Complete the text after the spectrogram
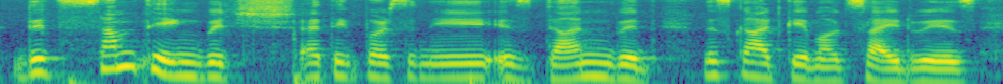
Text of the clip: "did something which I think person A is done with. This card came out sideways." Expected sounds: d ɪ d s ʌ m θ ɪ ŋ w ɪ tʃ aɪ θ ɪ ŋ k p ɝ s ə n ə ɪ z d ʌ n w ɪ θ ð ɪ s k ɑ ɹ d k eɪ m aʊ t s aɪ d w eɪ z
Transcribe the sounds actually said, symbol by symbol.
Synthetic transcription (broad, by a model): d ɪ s s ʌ m t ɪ ŋ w ɪ tʃ aɪ t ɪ ŋ k p ɝ s ə n ə ɪ z d ʌ n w ɪ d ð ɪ s k ɑ ɹ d k eɪ m aʊ t s aɪ d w eɪ z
